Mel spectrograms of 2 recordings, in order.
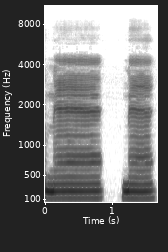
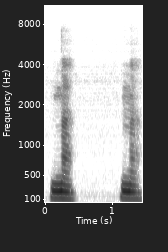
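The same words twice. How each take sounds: First: The voice sounds tense and strained. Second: The voice sounds natural and relaxed. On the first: The speaker calls it wrong. "that's strain form" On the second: The speaker calls it right. "keep your mouth natural in its natural shape"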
